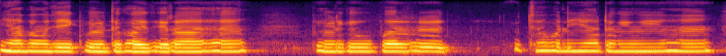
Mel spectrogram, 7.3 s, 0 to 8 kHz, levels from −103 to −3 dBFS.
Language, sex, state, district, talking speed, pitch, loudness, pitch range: Hindi, male, Bihar, Sitamarhi, 130 wpm, 180 Hz, -13 LUFS, 170-185 Hz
